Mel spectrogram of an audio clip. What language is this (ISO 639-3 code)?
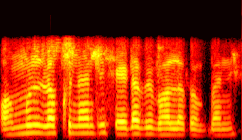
ori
